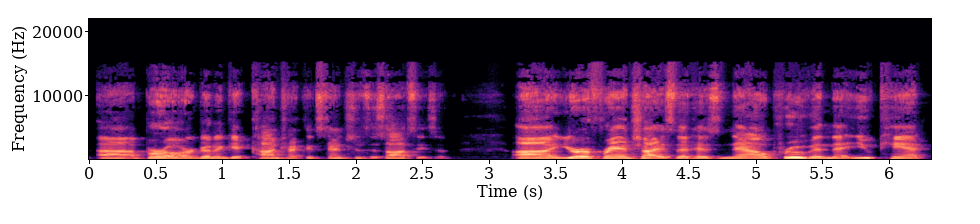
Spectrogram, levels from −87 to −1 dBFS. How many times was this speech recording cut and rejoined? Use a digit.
0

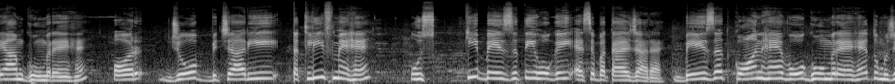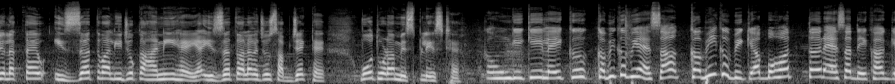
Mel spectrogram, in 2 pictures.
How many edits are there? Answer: 0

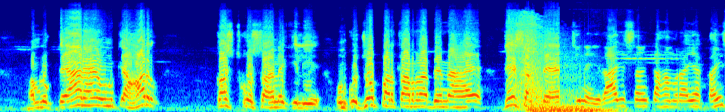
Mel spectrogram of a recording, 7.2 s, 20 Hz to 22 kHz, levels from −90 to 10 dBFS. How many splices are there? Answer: 1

